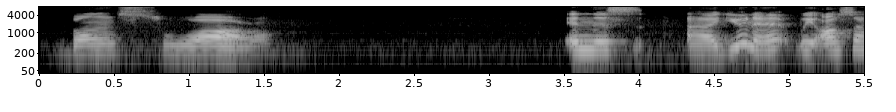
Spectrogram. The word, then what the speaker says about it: bonsoir: You hear the wa sound at the ends of both of these words. Benoit, bonsoir.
